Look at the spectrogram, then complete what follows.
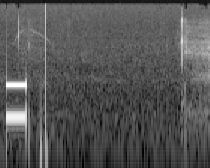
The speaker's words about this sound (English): Well, we just lost Cynthia, so it's kind of weird. Phone just went dead here.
